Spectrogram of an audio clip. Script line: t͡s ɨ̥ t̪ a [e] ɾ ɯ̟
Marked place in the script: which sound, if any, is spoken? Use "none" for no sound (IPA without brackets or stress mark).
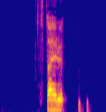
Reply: e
